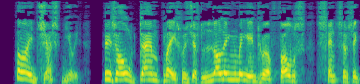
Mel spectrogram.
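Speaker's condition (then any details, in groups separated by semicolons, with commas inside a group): No condition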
